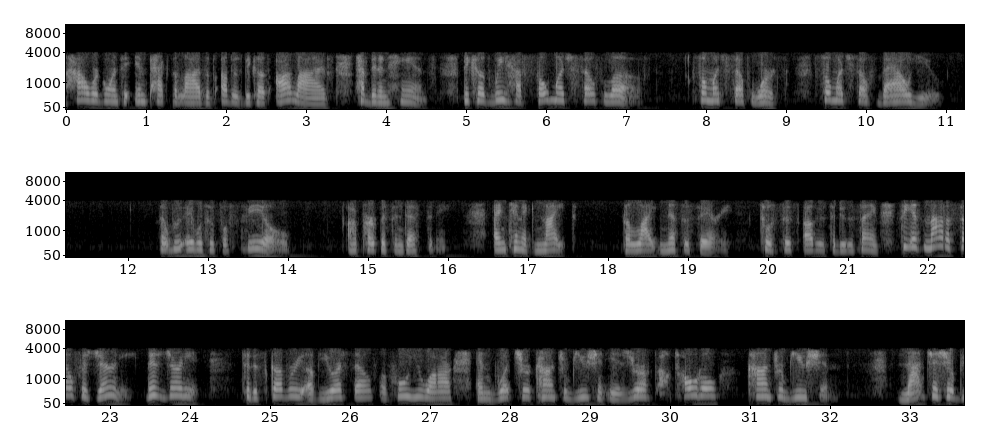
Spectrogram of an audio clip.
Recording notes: callers may call in with questions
